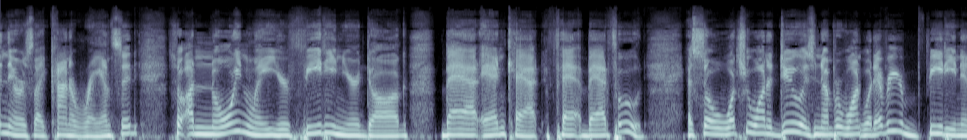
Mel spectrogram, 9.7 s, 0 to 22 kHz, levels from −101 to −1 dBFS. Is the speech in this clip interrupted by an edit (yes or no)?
yes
